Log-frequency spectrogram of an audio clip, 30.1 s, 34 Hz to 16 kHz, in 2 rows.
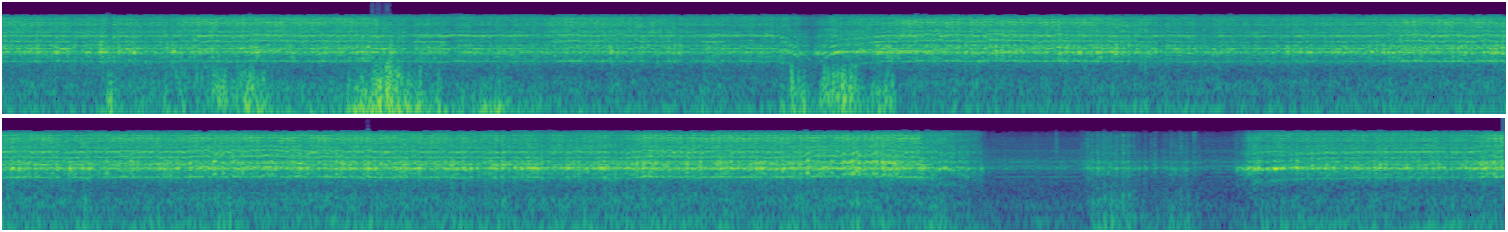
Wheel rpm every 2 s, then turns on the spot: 160, 160, 170, 160, 140, 160, 160, 160, 160, 160, 160, 160, 70, 30, 150.
24-26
